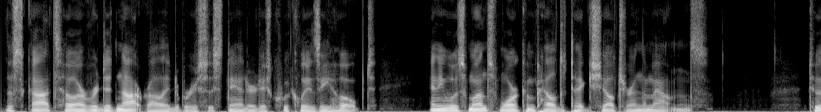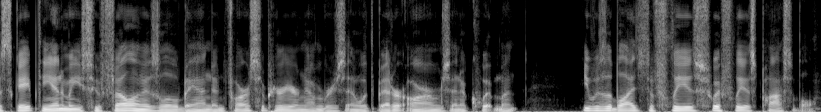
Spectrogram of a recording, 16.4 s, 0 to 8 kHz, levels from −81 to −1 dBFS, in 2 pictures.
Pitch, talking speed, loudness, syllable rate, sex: 105 Hz, 200 wpm, -16 LUFS, 5.7 syllables/s, male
